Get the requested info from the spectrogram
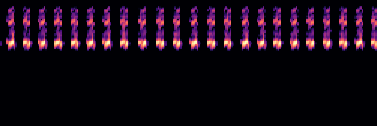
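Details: Crickets give a fast, regular series of sharp, high, trilling chirps, recorded on a good audio recorder; every chirp is a short bright pulse with silence in between and no background noise.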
